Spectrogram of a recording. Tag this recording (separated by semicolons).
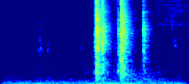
door; lock; open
